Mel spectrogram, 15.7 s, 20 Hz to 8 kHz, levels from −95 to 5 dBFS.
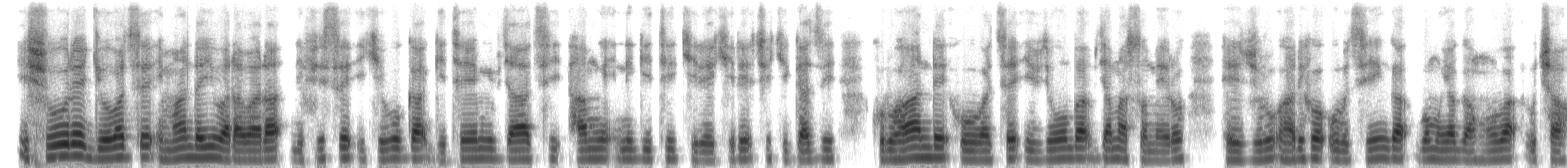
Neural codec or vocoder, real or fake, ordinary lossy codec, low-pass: none; real; Opus, 24 kbps; 7.2 kHz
